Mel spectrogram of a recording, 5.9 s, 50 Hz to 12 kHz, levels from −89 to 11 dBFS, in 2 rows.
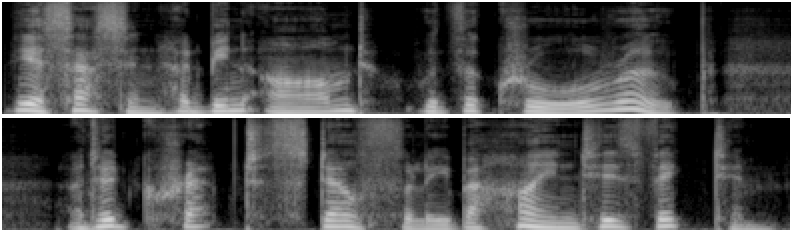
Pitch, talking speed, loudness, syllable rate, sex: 145 Hz, 160 wpm, -19 LUFS, 4.4 syllables/s, male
